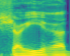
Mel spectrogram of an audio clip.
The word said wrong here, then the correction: sharia: driehoek of zo. – Sharia.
